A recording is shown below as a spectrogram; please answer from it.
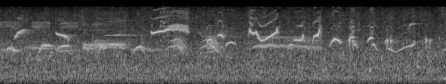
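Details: Oriental magpie-robin master song with a full 'isian tembakan' repertoire, used to train caged birds to sing; varied whistled phrases, sliding upslurs and quick rising-falling notes in an irregular run, with a steady high hiss behind.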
